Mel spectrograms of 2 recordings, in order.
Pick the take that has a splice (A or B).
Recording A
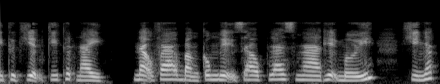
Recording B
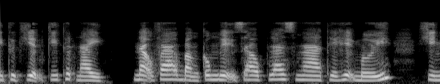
A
